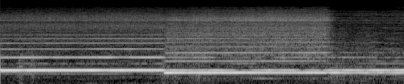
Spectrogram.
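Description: Indian flute playing a long, breathy held note, which steps down to a lower held note about one and a half seconds in.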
